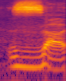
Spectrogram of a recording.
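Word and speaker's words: ز: Za, za, sticky, this is a hard letter, za.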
